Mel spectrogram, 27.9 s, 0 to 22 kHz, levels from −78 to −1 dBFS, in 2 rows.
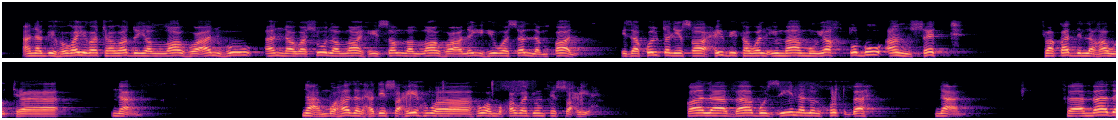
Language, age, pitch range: Arabic, 50-69, 165-210 Hz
